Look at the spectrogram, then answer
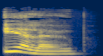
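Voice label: "earlobe", British English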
